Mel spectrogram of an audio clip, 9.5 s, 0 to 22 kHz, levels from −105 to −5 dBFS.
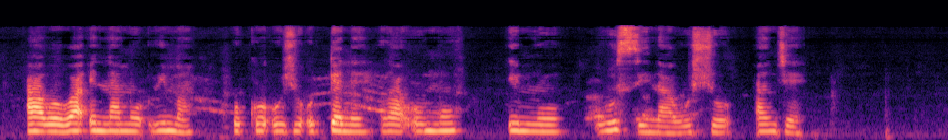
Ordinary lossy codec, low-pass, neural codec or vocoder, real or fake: AAC, 64 kbps; 10.8 kHz; codec, 44.1 kHz, 7.8 kbps, DAC; fake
